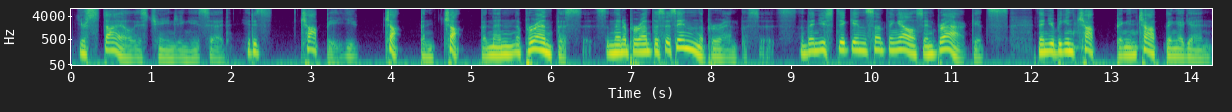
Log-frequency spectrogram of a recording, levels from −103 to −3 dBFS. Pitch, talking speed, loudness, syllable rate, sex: 140 Hz, 155 wpm, -20 LUFS, 4.8 syllables/s, male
